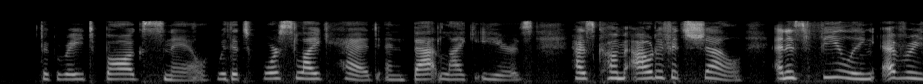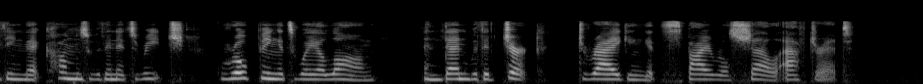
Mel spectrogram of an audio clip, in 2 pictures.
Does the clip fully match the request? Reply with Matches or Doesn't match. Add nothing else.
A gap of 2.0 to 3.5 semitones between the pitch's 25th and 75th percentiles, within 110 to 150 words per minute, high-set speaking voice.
Matches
